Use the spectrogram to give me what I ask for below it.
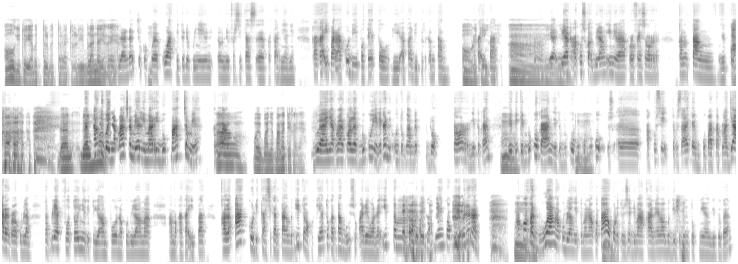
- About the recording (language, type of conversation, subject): Indonesian, unstructured, Apa yang membuatmu takut akan masa depan jika kita tidak menjaga alam?
- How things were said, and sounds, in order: laugh; laugh; chuckle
